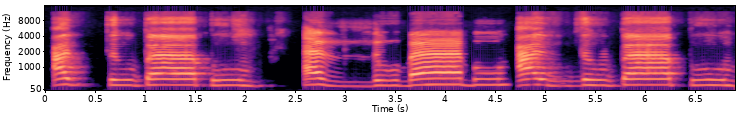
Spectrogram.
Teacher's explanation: syiddah jaharkan lagi baknya, tahan nafasnya.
